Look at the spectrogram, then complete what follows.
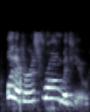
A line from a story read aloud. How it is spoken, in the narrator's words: he sputters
